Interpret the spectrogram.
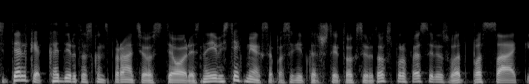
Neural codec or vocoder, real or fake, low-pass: none; real; 7.2 kHz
